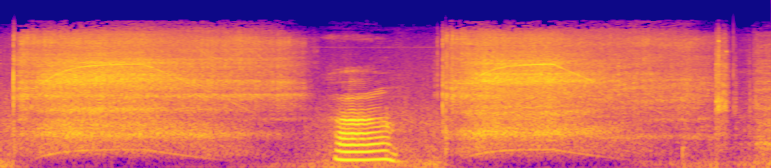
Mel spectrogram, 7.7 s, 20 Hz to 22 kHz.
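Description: A 2.5 amp Sears electric drill whirs up to a steady whine and winds down, twice over, with a short buzzing tone between the runs.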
